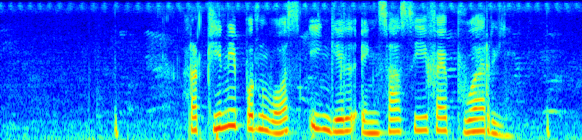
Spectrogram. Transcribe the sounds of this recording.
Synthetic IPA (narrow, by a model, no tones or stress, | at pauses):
rəɡ̥inipʊnwɔsiŋɡɪlɪŋsasifeb̥ṳaɾi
